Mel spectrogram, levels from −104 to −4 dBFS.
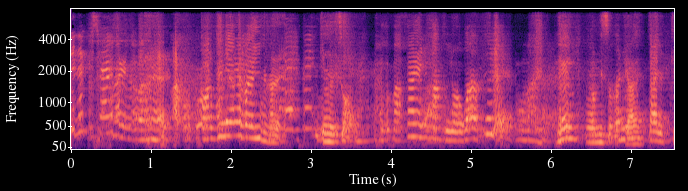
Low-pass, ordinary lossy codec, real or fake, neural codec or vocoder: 7.2 kHz; none; fake; codec, 16 kHz in and 24 kHz out, 0.6 kbps, FireRedTTS-2 codec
